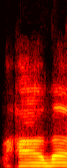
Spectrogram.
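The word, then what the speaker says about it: هذا: এইযে জিহবার আগালটা এই জিহবার আগালটা উপরের পাটির দাঁতের সাথে এই জায়গাতে লেগে ঠিক এই জায়গাটা থেকে উচ্চারণ হবে।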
